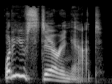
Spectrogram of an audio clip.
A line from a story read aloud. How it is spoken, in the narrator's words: demanded Miss Minchin sharply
